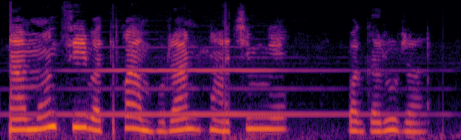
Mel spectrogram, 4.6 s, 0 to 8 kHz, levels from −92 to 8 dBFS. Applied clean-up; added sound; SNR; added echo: none; Wind instrument, woodwind instrument; 14 dB; none.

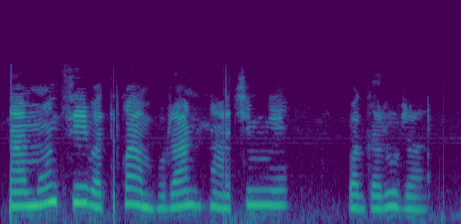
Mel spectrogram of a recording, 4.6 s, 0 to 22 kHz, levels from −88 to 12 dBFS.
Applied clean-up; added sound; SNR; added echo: none; none; none; none.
